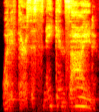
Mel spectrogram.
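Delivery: breathy whispered worry, barely voiced; a child's anxious whisper in the dark; worried whisper. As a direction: whisper it like a scared secret. Wemberly's fearful thought.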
